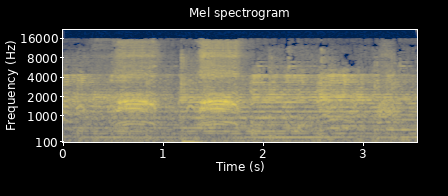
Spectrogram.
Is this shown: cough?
no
